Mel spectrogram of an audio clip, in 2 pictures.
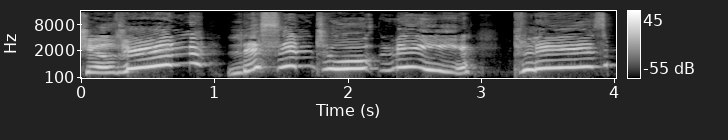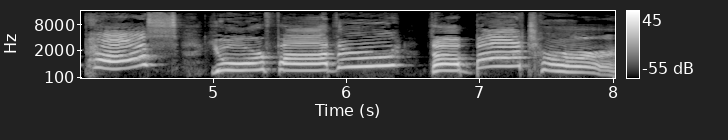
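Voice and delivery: very high, loud, unnatural voice. Reading a story, Missus Burbank speaks to the children in a high, unnatural voice. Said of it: "said in a high, unnatural voice".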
